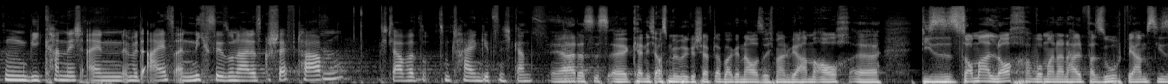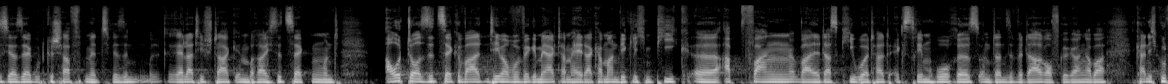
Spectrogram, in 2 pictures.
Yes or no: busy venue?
yes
